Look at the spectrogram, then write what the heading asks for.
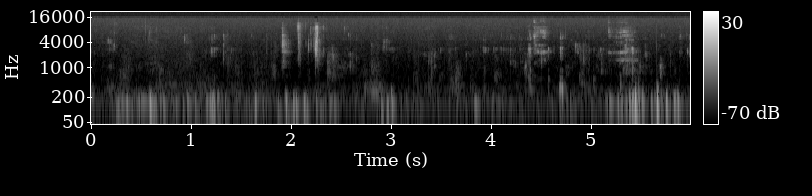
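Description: Chewing of warm pasta with a sheep's-milk pecorino cheese sauce, eaten with a microphone in front of the eater's face: wet, crunchy bites repeating in an irregular rhythm, loud and intimate, with brief clicks and mouth noises between chews and no talking.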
